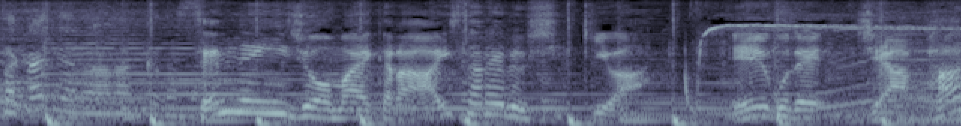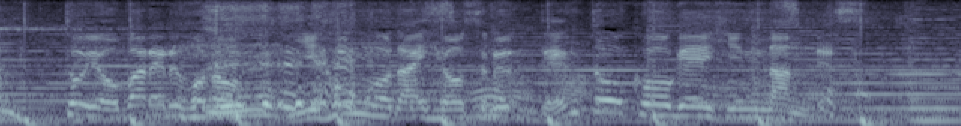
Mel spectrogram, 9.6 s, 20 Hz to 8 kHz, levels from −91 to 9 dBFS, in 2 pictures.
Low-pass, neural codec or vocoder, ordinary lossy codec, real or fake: none; none; none; real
